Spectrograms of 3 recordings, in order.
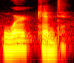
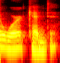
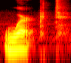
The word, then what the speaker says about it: worked: de ed, por exemplo, worked, worked. Você não pronuncia worked, você deve pronunciá-lo com um som sutil de T, worked.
